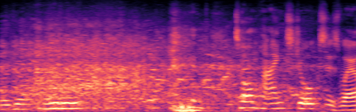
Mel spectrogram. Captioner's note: audience laughing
